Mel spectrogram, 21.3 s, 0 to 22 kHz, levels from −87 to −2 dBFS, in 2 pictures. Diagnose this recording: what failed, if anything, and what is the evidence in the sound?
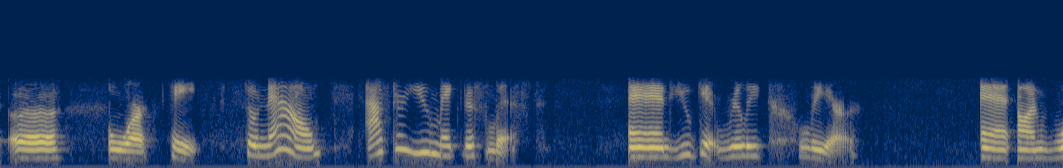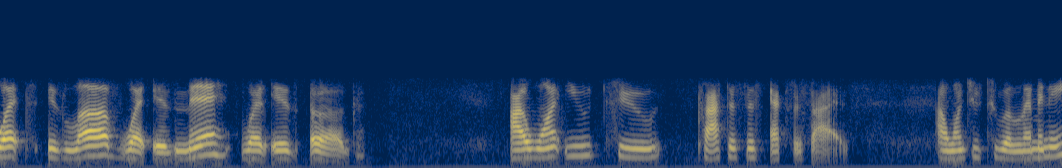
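The codec stage is the main failure. The whole recording carries AMR narrowband mobile codec damage at 7.4 kbps, and it is plainly audible: a buzzy, synthetic edge on the speech and a telephone-band tone confined to roughly 250 Hz to 3.4 kHz. On a spectrogram this shows as a hard ceiling near 3.4 kHz with nothing above it and a thinned region below 250 Hz. The low bit budget forces a crude excitation model, which produces the buzz.

The second failure is in call processing, where AMR comfort noise replaces pauses. Eleven gaps between 0.82 s and 19.98 s lasted from 20 ms to 1.3 s. Examples are 5.54 to 6.28 s, after "you make this list" and before "and you get really"; 8.74 to 9.80 s, after "you get really clear" and before "and on what is"; and the longest, 14.42 to 15.72 s. The transmitter judged these stretches silent and sent no speech frames. 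The receiver filled them with generated noise. On a spectrogram each gap is a smooth, uniform block of noise with abrupt vertical edges. On the waveform it is a flat, low-level band that switches on and off.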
